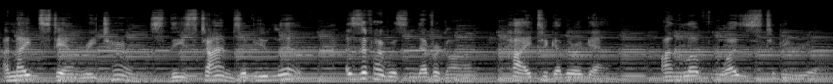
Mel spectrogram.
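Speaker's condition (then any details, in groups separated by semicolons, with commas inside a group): No condition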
